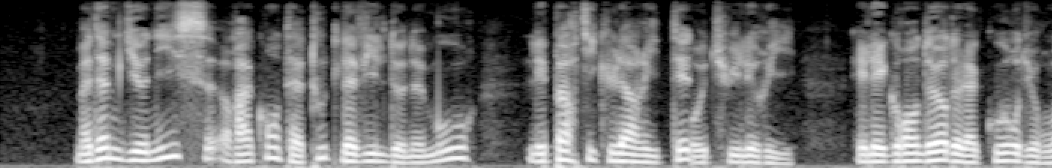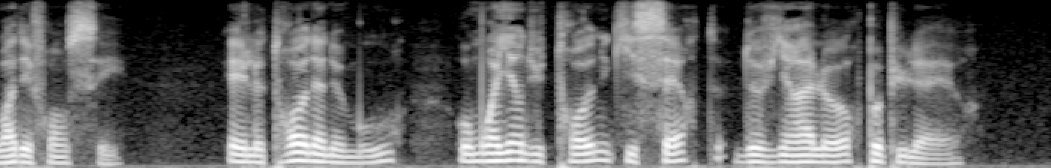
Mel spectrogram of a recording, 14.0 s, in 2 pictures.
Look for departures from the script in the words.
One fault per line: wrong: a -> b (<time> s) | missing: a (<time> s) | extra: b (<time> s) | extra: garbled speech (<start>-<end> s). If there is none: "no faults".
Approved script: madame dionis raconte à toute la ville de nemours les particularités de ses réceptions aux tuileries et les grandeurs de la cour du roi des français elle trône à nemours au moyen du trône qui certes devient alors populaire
missing: de ses réceptions (4.6 s)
